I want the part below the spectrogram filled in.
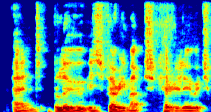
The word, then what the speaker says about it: caerulea: Well, almost certainly from the description, it's Passiflora caerulea, which uh, is a tricky word because there's many different pronunciations of it. You can also pronounce it uh, cerulea, cerulea, and uh, all the pronunciations are correct.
